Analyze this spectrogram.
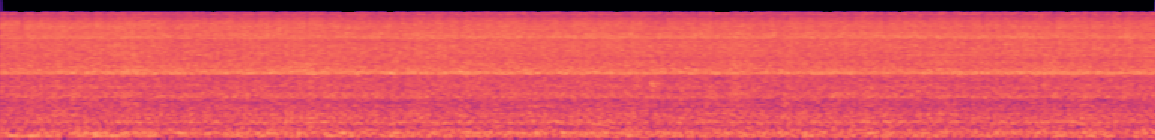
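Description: Sawmill band saw running, its vertical blade ripping lengthwise through a timber plank: a loud, steady, mostly high-pitched hiss that does not let up.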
